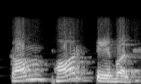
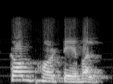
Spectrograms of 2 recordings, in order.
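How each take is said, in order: First: कंफर्टेबल said slowly, syllable by syllable; split into syllables. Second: Said in the usual way. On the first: Shown as a demonstration. Teacher showing students a word's syllables, slow and split. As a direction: stretch कंफर्टेबल out into its separate syllables. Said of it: "एक से अधिक बारों में". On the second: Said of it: "जैसे मैं बोल दिया".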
